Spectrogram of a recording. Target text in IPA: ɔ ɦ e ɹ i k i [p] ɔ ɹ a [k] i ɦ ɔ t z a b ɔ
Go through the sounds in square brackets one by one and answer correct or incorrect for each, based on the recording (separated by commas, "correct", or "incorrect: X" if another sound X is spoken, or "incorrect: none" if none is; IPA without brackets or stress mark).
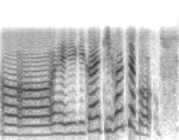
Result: incorrect: k, correct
